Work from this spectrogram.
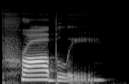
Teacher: Two syllables in natural speech. The middle syllable is almost always dropped.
